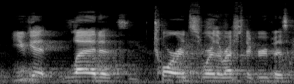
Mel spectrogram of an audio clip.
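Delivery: usual speaking voice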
